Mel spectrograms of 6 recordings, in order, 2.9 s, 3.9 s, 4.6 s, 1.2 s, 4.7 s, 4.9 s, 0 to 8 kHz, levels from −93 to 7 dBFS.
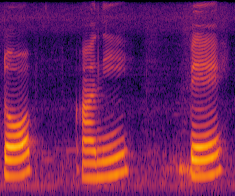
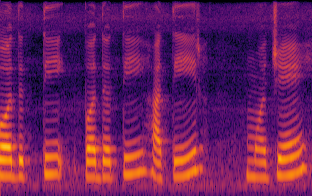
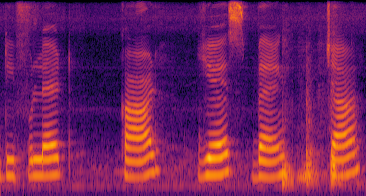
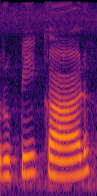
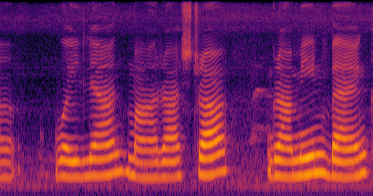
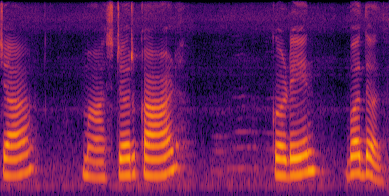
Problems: constant background noise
